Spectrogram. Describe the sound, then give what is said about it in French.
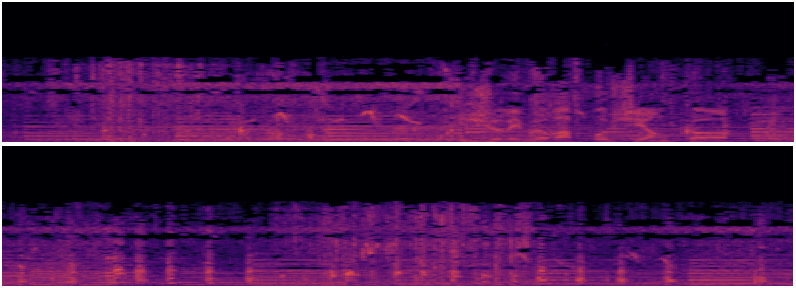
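Chickens and roosters in a henhouse behind a house cluck busily and continuously while a man speaks quietly over the flock's steady chatter as he tries to catch a big rooster. “Je vais attraper ce gros coq-là.”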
